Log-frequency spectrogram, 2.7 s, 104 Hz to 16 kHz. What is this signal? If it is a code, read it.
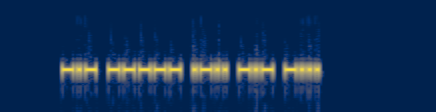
Morse code, heard as a keyed tone, about 53 wpm, 700 Hz. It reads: K0LKB
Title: USA Call Signs - 5 Characters - 3x Character Spacing - 50wpm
